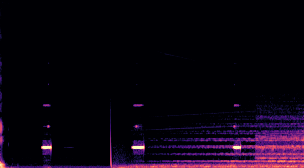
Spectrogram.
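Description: Three short, single-pitched electronic beeps about two seconds apart, like a hospital heart monitor. A steady chord of held tones swells in near the end.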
